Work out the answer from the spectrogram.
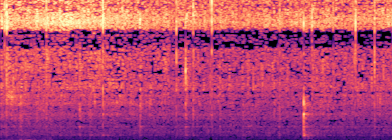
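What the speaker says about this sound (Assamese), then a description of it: "গোটেইখিনি মই অকণমান সময় ভাজি ল'ম যাতে আদা আৰু নহৰু কেঁচা গোন্ধটো নোহোৱা হয়" Crushed ginger and garlic fry in a pan, a soft steady sizzle with scattered faint clicks and pops of stirring throughout.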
